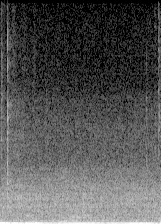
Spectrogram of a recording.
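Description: Steady low hum with a faint hiss: the background noise of a desk computer recording setup, with nothing else going on.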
